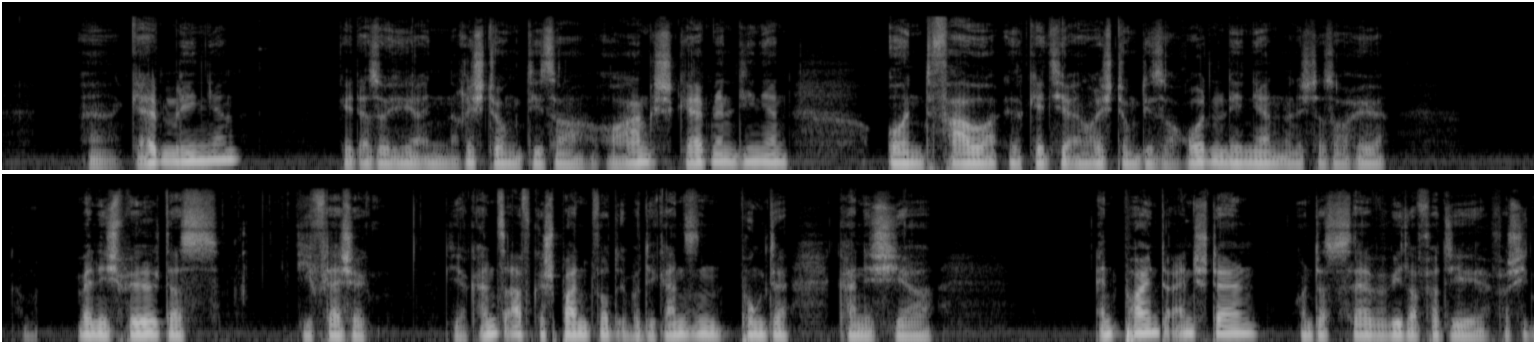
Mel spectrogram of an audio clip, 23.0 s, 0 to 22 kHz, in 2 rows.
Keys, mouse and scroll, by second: 0.9 click, 8.8 click, 11.5 click, 11.7 middle click, 11.7 scroll down 5, 12.2 shift+middle click, 14.4 middle click, 15.2-15.7 scroll up 2, 15.7 shift+middle click, 19.4 click, 20.8 middle click, 22.6 click.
